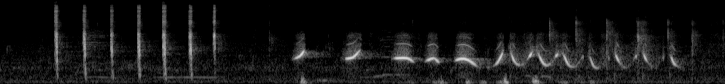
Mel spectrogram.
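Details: Sharp regular clicks come first, then a ringneck parrot breaks into whistled notes that grow quicker, turning into a rapid string of swooping, looping whistles.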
